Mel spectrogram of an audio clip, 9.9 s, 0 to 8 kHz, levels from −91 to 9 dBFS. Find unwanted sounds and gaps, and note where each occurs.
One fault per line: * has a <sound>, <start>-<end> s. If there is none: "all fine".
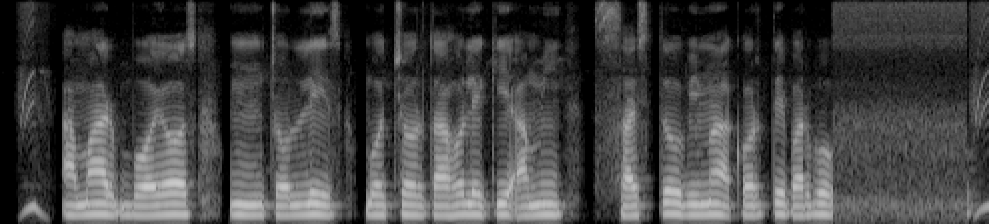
all fine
